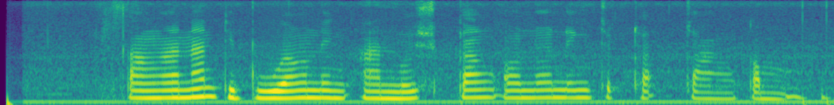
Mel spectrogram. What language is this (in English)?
Javanese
